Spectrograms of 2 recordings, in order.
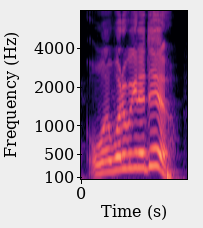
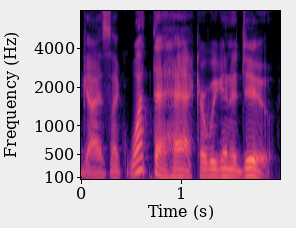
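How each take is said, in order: First: Higher, pleading exasperation; exasperated. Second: Low and much softer, deflated; disappointed, quiet. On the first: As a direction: throw the question up in frustration. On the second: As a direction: sigh it out, let down. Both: Real, not acted. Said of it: "I just get so disappointed".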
